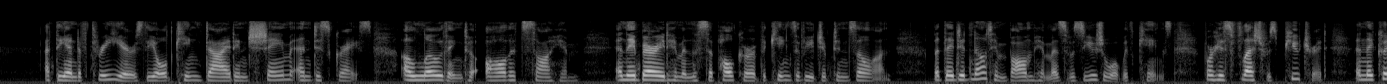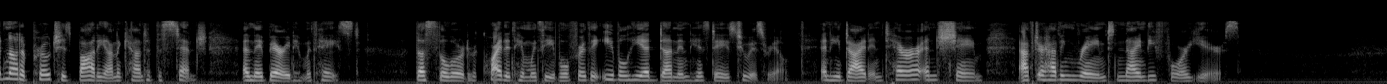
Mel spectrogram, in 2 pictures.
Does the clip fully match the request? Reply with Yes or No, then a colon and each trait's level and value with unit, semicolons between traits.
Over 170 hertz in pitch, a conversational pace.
No: high, 190 Hz; fast, 215 wpm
